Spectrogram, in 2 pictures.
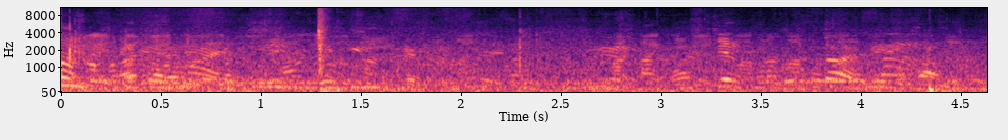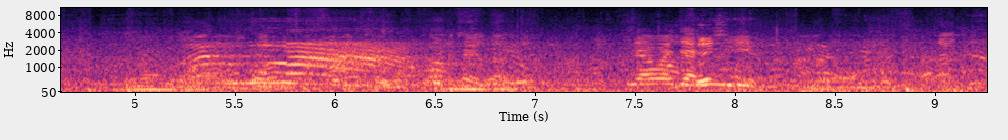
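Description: Men shout and call out to each other outdoors.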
